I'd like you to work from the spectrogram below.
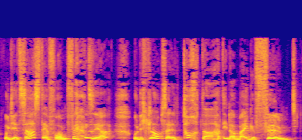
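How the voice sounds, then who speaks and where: A man, chatting casually as a dog trainer on a podcast. His voice is gravelly and a bit husky, pitched slightly high, and it swings widely as he tells stories with animated, rambling asides. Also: normal speed.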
